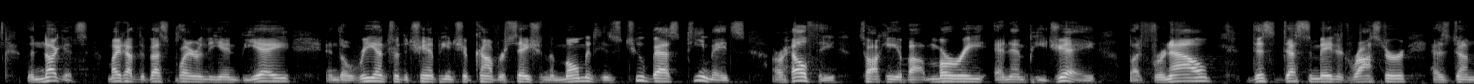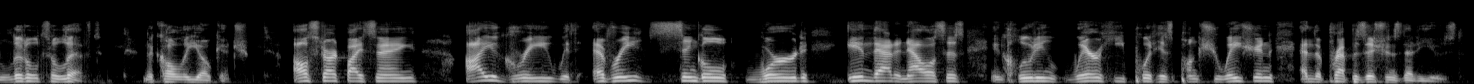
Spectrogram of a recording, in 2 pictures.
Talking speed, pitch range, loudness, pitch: 140 wpm, 120-150 Hz, -20 LUFS, 140 Hz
